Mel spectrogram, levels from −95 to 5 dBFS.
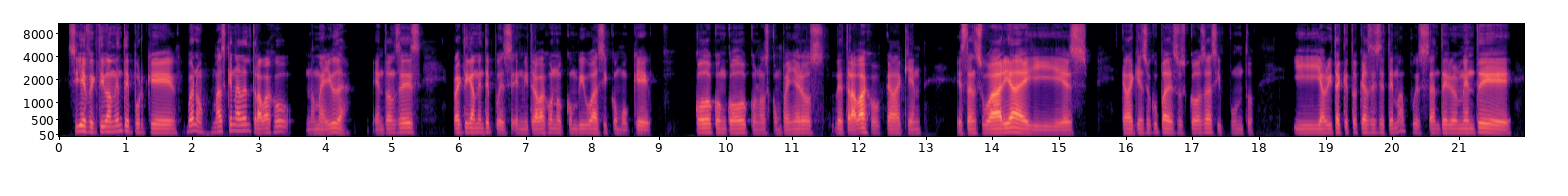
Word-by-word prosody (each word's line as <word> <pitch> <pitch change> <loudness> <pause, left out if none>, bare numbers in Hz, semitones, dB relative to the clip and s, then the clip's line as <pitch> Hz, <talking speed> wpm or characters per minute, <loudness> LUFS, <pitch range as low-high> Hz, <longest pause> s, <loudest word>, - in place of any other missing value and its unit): Sí, 165 +1 +1
efectivamente, 150 +3 +1
porque, 120 -2 +2
bueno, 165 -8 -2
más 150 +4 -2
que 180 - -1
nada 175 0 +1
el 180 - -5
trabajo, 130 - -2 0.2
no 110 0 -13
me 110 0 -4
ayuda. 125 +5 -2 0.3
Entonces, 120 +4 -3 0.5
prácticamente, 125 +1 0
pues, 110 -5 -6
en 110 - -8
mi 110 - -8
trabajo 115 +3 -1
no 120 -1 -8
convivo 115 -1 -4
así 110 +1 -3
como 100 -5 -13
que 105 -2 -1 0.7
codo 125 +1 +1
con 115 -1 -5
codo 120 +1 -1
con 105 - -11
los 105 0 -8
compañeros 110 +2 -4
de 115 -1 -5
trabajo, 110 0 +4
cada 110 0 -1
quien, 110 +1 -6 0.5
está - - 0
en 115 - -3
su 115 -1 0
área 125 +1 +10
y 105 -2 -2
es 110 -1 -1 0.4
cada 115 0 0
quien 120 +1 -5
se 120 - -3
ocupa 125 +1 -2
de 115 -2 +1
sus 110 -1 -7
cosas 120 0 -4
y - - -10
punto. 110 -2 -18 0.5
Y, 115 0 -3
ahorita 120 +2 +2
que - - -7
tocas 125 -1 -4
ese 120 0 -5
tema, 125 +5 -6
pues, 125 -8 -7
anteriormente, 120 0 +3
120 Hz, 155 wpm, -26 LUFS, 110-130 Hz, 0.7 s, área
